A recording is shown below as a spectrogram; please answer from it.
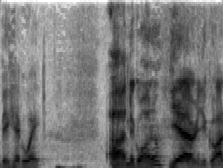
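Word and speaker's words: Ngannou: How do you pronounce Francis' last name? Who? Francis' last name, big heavyweight. Niguanu?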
